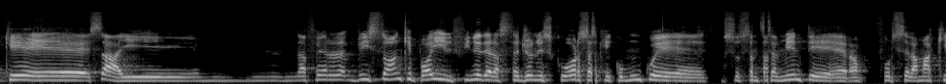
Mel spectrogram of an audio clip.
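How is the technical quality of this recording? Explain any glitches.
The recording has two chunks out of order in the speech. At 5.88–5.96 s, one 40 ms chunk plays one slot late. At 7.52–7.68 s, a chunk arrives three slots late. Each misplaced piece sits after audio that should follow it, leaving three hard joins around a brief jumbled moment. Unlike a dropout or a stutter, nothing goes missing and nothing repeats. The sound is all there, just shuffled.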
